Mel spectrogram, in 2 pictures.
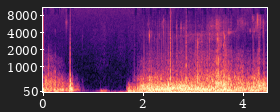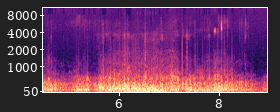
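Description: Long nails and fingertips tap and rub over a small, flat, purple silicone grid mat resting across a microphone. After a soft start and a brief quiet gap, a dense, low, muffled stream of thumps and scratchy rubbing runs continuously, with faint bright clicks on top.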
